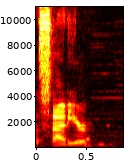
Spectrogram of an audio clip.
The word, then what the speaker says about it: satyr: Nickel is a satire. Uh, how the hell do you pronounce that? Uh, I want to say satire so bad. Uh, a satyr. – Satyr. – A satyr. Thank you.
